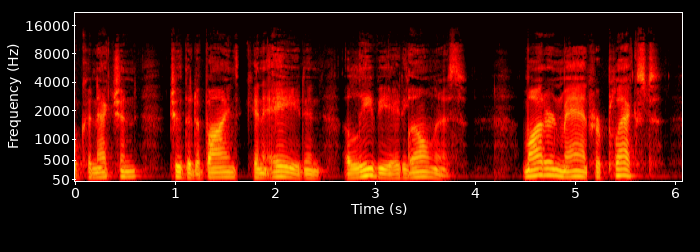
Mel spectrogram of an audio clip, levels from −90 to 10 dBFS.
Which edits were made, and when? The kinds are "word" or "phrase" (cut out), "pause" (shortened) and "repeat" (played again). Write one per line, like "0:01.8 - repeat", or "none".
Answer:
0:01.6 - word
0:03.3 - word
0:05.1 - word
